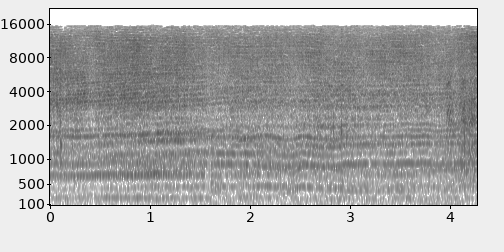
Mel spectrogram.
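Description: Distant DJI Phantom Vision 2 Plus quadcopter, its four propellers humming faintly and steadily as it flies away, the pitch wavering slightly.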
